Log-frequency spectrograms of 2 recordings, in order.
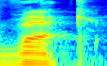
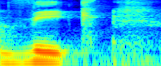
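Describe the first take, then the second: First: The name has a short vowel, like 'vec'. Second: The name has a long vowel, like 'veek'. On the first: The speaker calls it right. "my last name is pronounced Vec" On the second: The speaker calls it wrong. "and not"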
